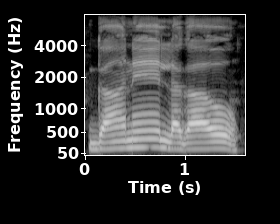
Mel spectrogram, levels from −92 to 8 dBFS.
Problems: none marked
